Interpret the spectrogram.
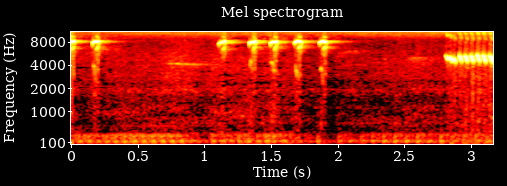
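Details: Sunbird in full song, used as a lure to call in other birds; a series of piercing high chips, a few per second, then a rapid buzzy high trill at the end.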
